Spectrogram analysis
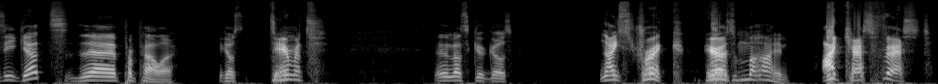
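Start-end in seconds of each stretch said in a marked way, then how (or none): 2.7-3.3 loud, high outburst of frustration; acted burst of annoyance; frustrated curse. Retells character's frustrated curse. 6.0-9.3 loud, high villain battle cry; mock-heroic shouted taunt. Acts villain attacking with a punch.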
